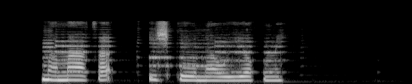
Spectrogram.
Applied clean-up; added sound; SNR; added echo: neural mask model RNNoise.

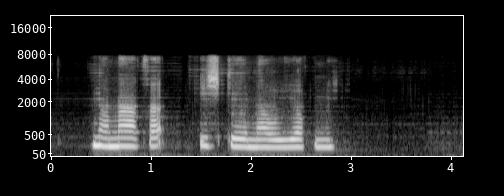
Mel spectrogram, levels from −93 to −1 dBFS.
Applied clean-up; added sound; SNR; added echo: neural separator model SepFormer DNS4.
